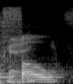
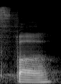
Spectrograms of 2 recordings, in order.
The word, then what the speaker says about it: pho: So not pho, it's pho.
